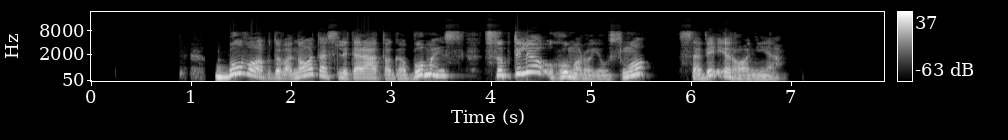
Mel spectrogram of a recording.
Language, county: Lithuanian, Kaunas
